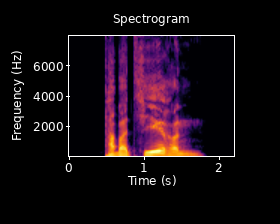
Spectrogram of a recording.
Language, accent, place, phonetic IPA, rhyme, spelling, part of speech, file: German, Germany, Berlin, [tabaˈti̯eːʁən], -eːʁən, Tabatieren, noun, De-Tabatieren.ogg
- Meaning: plural of Tabatiere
